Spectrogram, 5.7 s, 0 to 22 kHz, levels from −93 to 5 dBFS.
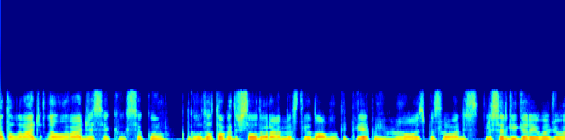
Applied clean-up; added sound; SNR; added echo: neural diffusion model UNIVERSE++.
